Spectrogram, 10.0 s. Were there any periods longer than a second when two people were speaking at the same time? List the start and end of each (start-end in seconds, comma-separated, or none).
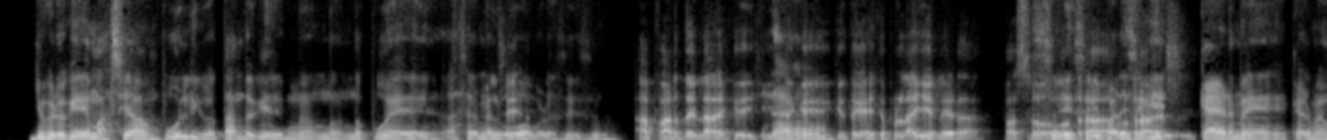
7.7-8.9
